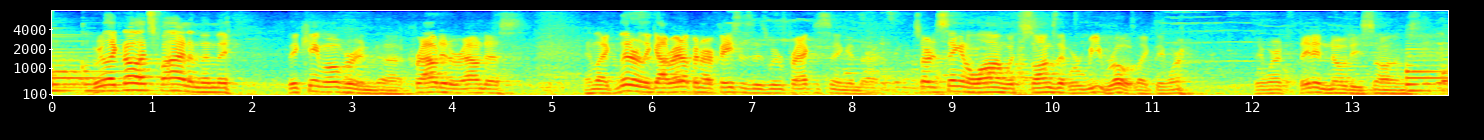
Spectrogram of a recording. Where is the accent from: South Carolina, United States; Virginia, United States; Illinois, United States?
Illinois, United States; Chicago; They were like, where are you from? We said Chicago. And they were like, ooh, bad.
